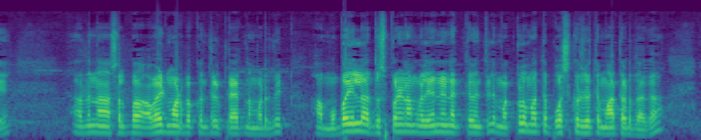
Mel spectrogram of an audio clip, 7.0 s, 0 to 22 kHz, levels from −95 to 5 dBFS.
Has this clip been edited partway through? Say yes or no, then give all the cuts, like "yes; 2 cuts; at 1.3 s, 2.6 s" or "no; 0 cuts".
yes; 1 cut; at 2.8 s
